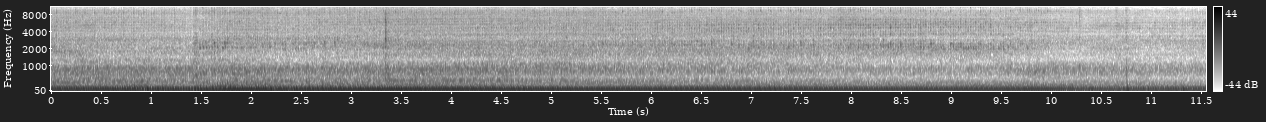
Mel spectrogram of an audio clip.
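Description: A vehicle engine runs in first gear on a homestead, a loud steady low rumble that holds for about eleven seconds, with no talking.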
